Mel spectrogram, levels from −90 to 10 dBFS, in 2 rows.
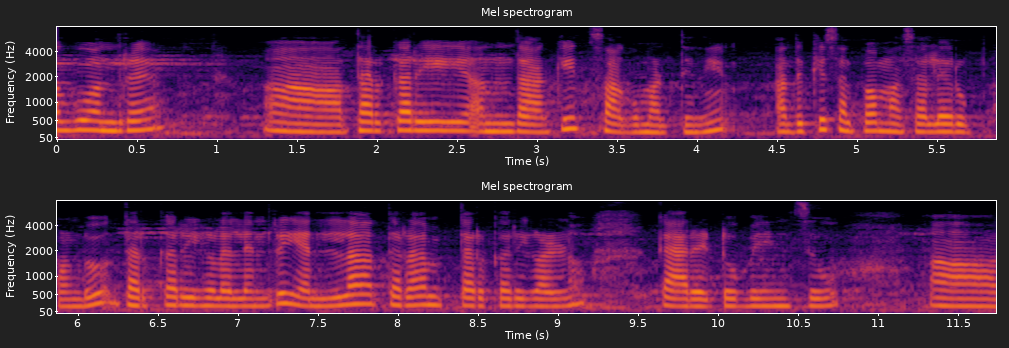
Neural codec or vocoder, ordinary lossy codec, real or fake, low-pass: codec, 16 kHz, 16 kbps, FreqCodec, larger model; none; fake; none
